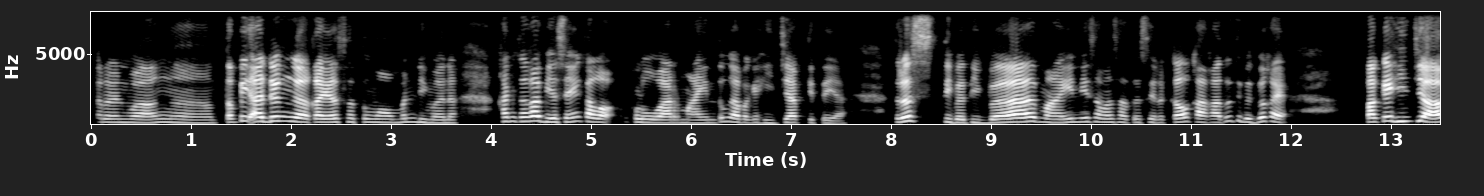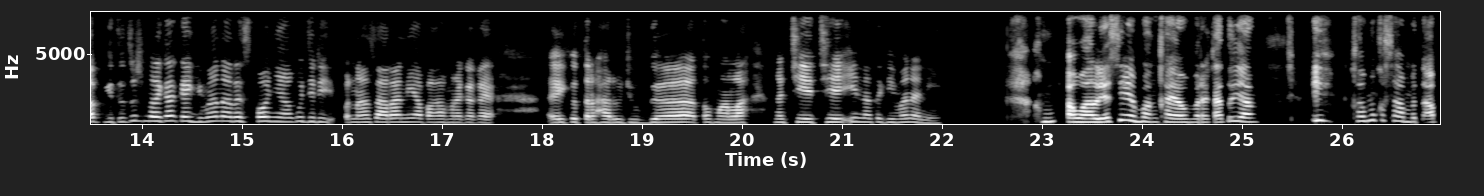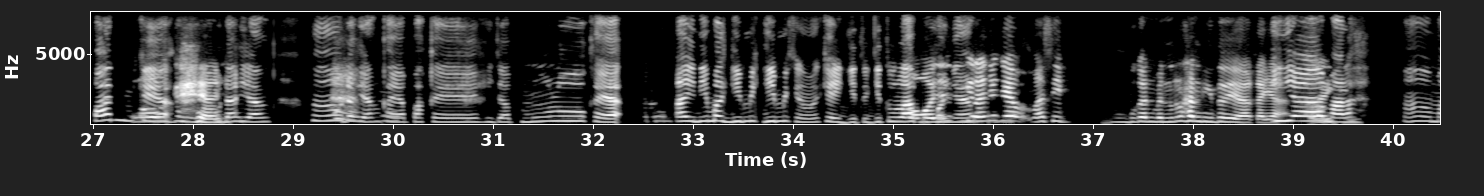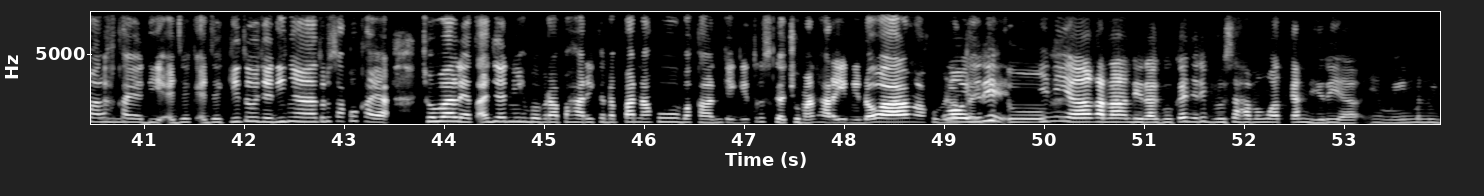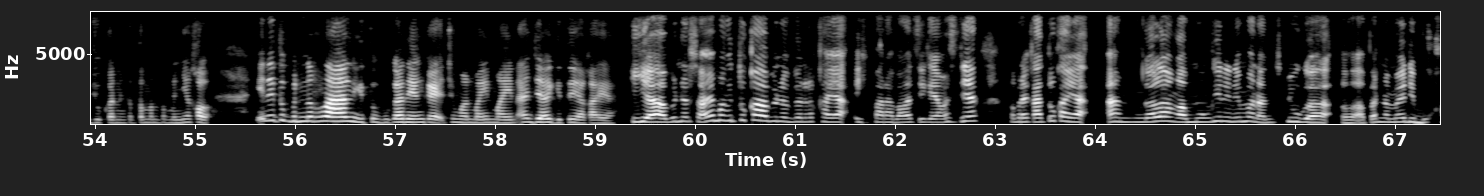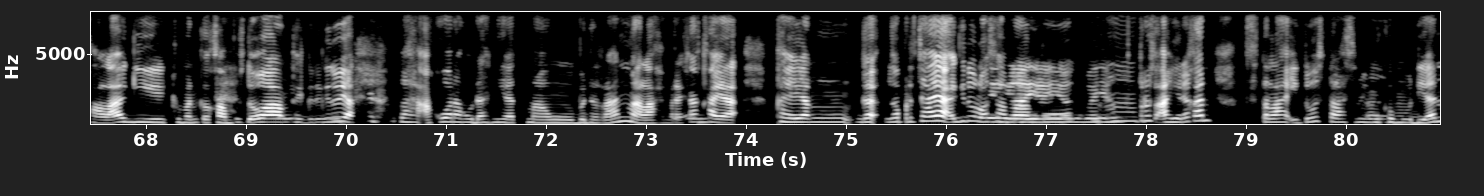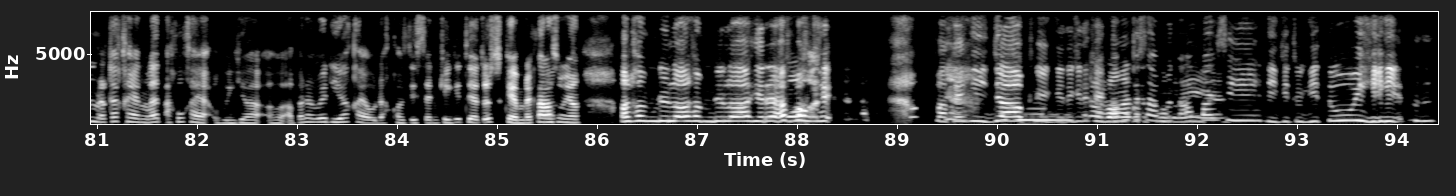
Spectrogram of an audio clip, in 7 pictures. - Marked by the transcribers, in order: tapping; in English: "circle"; laughing while speaking: "Oke"; chuckle; chuckle; chuckle; laughing while speaking: "akhirnya pake"; chuckle; laughing while speaking: "Digitu-gituin"; chuckle
- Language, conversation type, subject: Indonesian, podcast, Bagaimana gayamu berubah sejak masa sekolah?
